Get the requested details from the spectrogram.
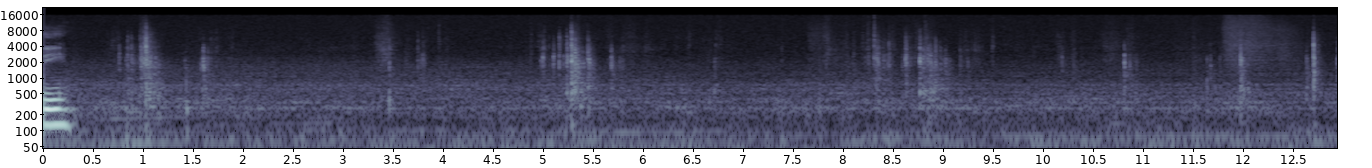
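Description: Magazine pages rustle and flap as they are turned.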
